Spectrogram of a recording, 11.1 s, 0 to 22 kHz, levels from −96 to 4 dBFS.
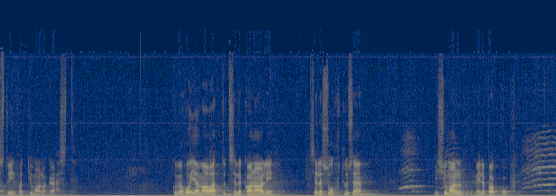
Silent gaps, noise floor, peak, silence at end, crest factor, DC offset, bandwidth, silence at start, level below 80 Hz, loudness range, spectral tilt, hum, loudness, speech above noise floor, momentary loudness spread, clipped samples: none; -62 dBFS; -10 dBFS; 0 s; 22 dB; 2%; 17 kHz; 0 s; -66 dBFS; 9 LU; -6 dB/octave; none; -30 LUFS; 33 dB; 21 LU; under 0.1%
